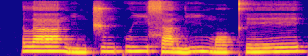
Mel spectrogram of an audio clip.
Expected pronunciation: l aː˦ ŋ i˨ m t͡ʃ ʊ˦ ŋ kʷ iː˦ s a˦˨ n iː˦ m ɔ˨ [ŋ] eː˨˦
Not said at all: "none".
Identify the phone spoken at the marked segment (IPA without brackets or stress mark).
kʰ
